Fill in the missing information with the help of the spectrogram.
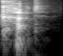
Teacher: In the word cut, your tongue comes up in the back to meet your soft pallet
